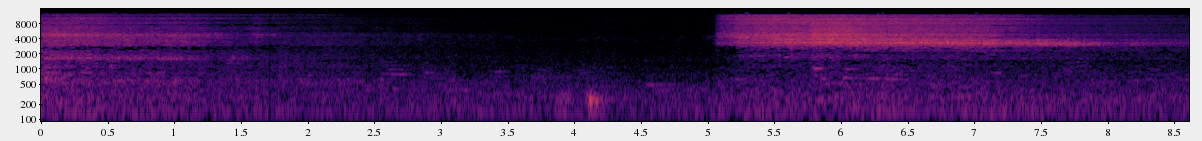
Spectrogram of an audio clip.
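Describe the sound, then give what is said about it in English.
A slow breath is released on the exhale during a breathing exercise. A soft airy hiss starts it, quiet follows, then a longer, louder breathy rush of air runs to the end. “And then when we exhale, let's also release for a count of 3. Right? So it's going to sound like this.”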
